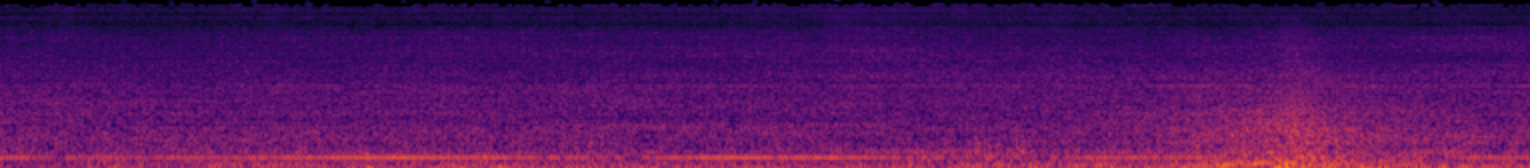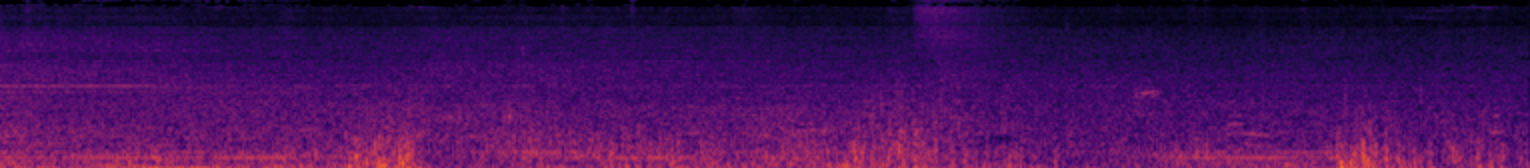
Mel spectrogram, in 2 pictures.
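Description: Busy city traffic rumbles steadily outdoors.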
